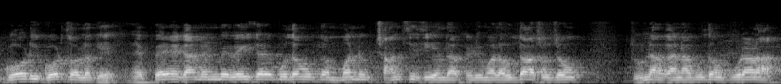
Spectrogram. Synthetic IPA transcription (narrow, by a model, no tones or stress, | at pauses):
ɡoːɽiɡoːɽɪt̪olɐɡeːɛ̃ːpeːɾẽɡʱaːnənɪ̆mẽʋeikɐɾeɓʊd̪ʱəũt̪ɐmɐnt͡ɕʰaːnsit̪ʰiʋẽːn̆d̪apeɦɽijũmalaʊd̪ʱaːsʊd͡ʑʱəũː | d͡ʑʱuːnaɡʱaːnaɓʊd̪ʱəũpuɾaːɽ̃ãː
